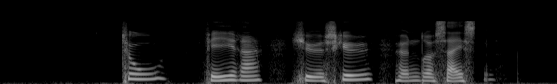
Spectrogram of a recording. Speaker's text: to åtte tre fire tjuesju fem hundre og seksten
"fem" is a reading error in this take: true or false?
true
